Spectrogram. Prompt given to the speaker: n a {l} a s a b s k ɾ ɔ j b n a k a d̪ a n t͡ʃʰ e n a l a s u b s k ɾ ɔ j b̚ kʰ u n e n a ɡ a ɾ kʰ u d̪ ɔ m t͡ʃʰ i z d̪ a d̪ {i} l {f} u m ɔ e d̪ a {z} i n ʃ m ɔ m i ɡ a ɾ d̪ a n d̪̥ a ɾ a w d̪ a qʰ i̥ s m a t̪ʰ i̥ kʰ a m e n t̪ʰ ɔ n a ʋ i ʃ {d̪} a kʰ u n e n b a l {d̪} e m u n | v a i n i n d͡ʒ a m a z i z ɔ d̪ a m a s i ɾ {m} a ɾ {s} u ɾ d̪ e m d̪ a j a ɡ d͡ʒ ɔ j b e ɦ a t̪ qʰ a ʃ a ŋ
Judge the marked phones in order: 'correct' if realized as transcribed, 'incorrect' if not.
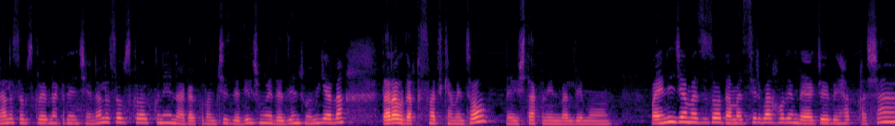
correct, correct, incorrect: ʃ, correct, incorrect: t̪, correct, incorrect: b, incorrect: χ

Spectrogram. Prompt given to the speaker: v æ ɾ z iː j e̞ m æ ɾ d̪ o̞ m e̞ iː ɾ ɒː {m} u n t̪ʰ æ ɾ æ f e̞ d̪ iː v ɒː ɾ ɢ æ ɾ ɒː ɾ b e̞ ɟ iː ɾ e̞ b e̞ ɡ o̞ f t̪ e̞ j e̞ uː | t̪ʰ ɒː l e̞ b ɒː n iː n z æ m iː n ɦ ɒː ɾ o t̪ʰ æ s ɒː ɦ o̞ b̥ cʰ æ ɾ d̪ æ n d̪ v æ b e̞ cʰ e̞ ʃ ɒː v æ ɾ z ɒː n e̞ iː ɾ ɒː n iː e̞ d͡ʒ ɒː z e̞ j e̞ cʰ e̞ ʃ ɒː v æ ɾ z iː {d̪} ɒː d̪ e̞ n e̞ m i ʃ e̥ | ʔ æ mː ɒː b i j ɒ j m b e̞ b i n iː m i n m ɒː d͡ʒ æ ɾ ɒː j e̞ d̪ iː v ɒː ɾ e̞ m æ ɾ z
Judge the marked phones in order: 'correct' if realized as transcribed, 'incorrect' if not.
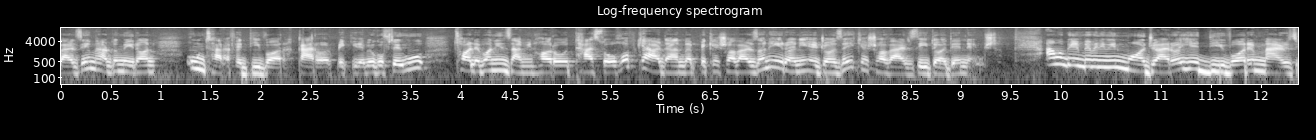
incorrect: n, correct

